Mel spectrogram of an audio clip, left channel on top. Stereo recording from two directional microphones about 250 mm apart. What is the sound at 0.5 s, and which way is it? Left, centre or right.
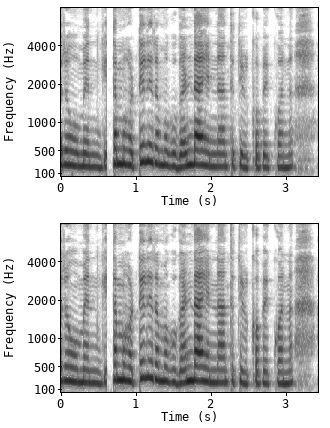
Speech, centre.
